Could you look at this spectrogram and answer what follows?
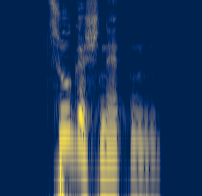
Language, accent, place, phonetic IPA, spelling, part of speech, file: German, Germany, Berlin, [ˈt͡suːɡəˌʃnɪtn̩], zugeschnitten, verb, De-zugeschnitten.ogg
- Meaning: past participle of zuschneiden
